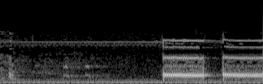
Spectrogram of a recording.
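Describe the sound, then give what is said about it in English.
A telephone line hums quietly before a loud ringing tone sounds in two short bursts, clear, as if heard through the handset while a call to a viewer connects. No one speaks. “Anyway, on with the show, and it's time to a telephone a lucky viewer who's been chosen to come on next week's show.”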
